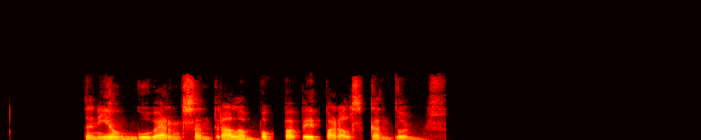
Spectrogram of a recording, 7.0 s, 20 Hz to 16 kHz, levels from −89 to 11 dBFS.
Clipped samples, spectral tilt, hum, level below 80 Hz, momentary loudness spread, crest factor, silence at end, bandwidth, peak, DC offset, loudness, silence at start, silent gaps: under 0.1%; -6 dB/octave; none; -54 dBFS; 8 LU; 22 dB; 2.6 s; 7.8 kHz; -6 dBFS; under 0.1%; -25 LUFS; 0.85 s; none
